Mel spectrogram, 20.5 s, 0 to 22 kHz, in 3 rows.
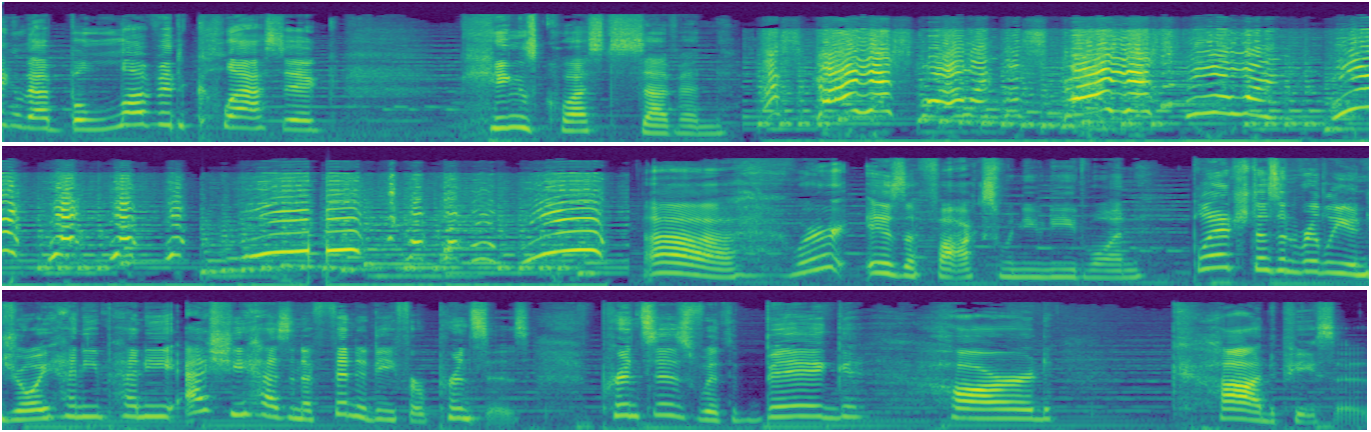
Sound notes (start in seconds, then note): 9.2 hysterical squawking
